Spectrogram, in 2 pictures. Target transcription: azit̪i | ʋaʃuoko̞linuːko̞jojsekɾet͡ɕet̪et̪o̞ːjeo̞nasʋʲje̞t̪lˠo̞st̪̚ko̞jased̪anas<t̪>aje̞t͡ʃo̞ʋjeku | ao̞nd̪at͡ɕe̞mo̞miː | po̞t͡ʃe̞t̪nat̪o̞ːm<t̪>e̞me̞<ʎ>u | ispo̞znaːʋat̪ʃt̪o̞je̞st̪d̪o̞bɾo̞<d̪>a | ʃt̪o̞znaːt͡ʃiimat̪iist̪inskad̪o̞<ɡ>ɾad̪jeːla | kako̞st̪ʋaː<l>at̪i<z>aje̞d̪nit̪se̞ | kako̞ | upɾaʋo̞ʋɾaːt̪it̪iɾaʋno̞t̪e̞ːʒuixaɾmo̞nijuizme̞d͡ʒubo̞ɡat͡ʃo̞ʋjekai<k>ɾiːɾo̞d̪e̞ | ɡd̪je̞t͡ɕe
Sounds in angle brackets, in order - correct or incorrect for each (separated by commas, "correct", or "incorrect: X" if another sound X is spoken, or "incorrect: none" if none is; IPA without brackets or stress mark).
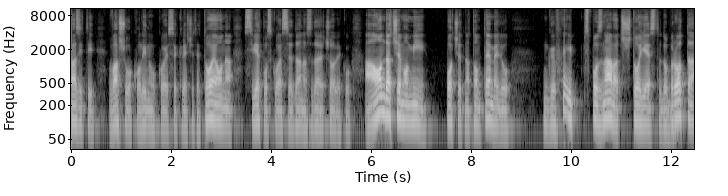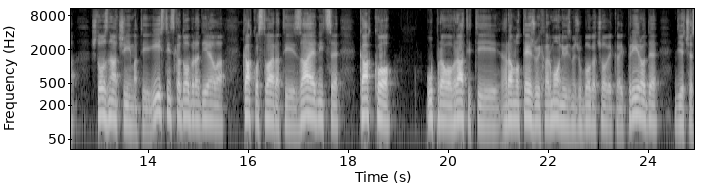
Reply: incorrect: d̪, correct, correct, incorrect: t̪, incorrect: b, incorrect: ɾ, correct, incorrect: p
